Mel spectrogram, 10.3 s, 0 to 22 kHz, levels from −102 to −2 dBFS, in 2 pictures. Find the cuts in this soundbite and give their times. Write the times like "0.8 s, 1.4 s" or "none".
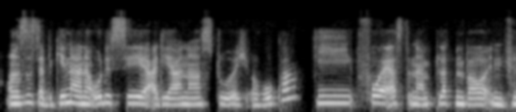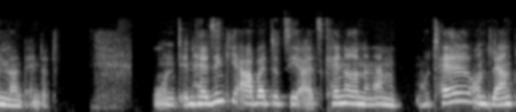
3.0 s, 6.4 s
